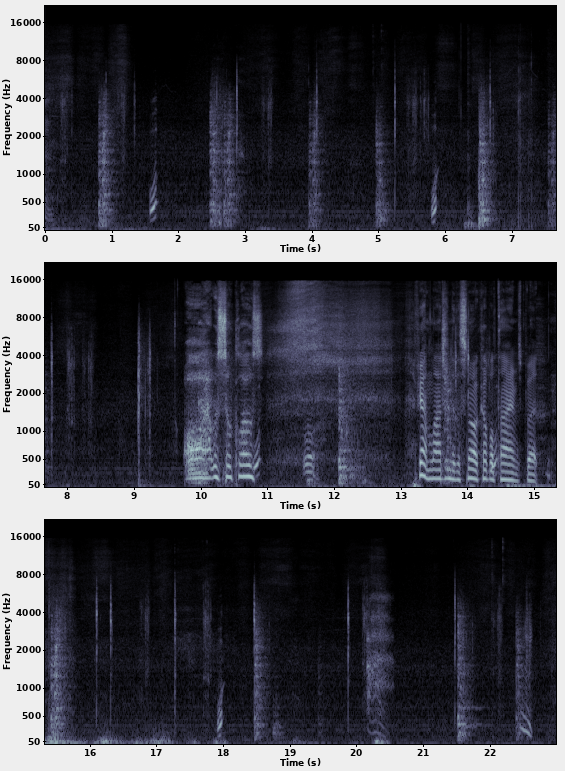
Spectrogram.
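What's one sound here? A hammer knocks and scrapes against rock.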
